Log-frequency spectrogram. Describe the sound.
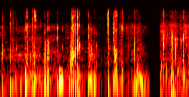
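A person imitates a lizard licking with their mouth: a rapid, irregular run of wet smacking and slurping clicks, fairly loud, with a brief pause before the slurping resumes.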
